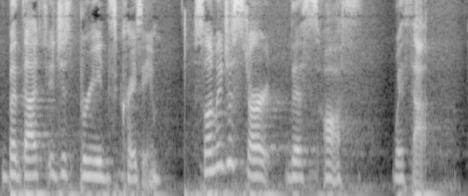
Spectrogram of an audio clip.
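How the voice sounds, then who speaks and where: With noticeable background noise and audible room echo, a woman with a fairly high voice speaks fairly slowly in an animated tone, her pitch swinging very widely. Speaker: podcast host, esthetician educator. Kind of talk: casual chat.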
